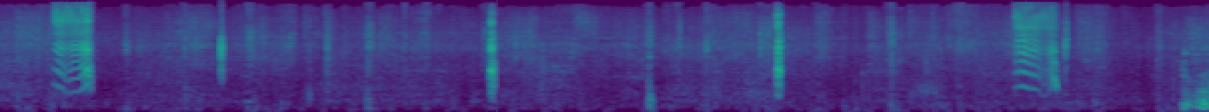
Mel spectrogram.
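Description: Two short animal calls, each falling in pitch, one just after the start and one near the end, with a few faint sharp clicks between them.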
